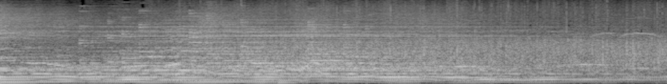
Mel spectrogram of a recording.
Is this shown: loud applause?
yes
